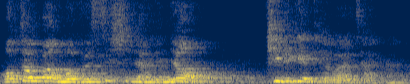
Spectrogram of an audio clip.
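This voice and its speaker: High-voiced woman pastor preaching in an echoey church. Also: animated, brisk, darkish tone. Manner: conversational, acts out quoted voices, frequent asides to congregation. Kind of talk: sermon. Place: church sanctuary. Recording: echoey church hall, distant mic, faint hiss.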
